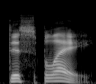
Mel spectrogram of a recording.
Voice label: "display", spelling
